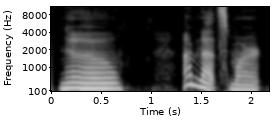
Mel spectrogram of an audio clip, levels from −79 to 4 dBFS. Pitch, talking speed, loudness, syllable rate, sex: 205 Hz, 110 wpm, -15 LUFS, 2.8 syllables/s, female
